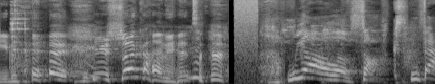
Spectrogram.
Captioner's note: static noise hissing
